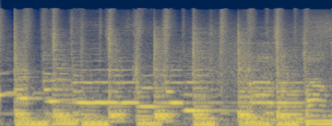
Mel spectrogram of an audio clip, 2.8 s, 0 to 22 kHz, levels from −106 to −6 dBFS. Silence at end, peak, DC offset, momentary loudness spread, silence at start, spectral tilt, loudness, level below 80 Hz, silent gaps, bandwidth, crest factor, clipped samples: 0 s; -6 dBFS; under 0.1%; 2 LU; 0 s; -5.5 dB/octave; -19 LUFS; -26 dBFS; none; 17 kHz; 12 dB; under 0.1%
